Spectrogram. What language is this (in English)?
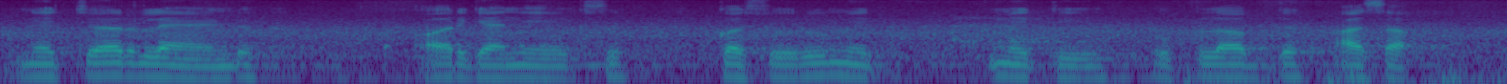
Konkani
